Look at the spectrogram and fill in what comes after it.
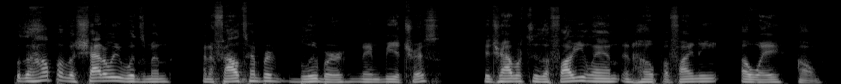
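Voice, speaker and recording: This man has a normal speaking voice, medium in pitch, with ordinary pitch variation at a fairly quick pace. The recording is very clean with a silent background and a dry, close sound with no echo. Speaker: podcast host. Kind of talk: podcast review narration.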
